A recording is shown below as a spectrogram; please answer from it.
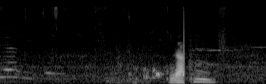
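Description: Black-green Shahjahanpuri pigeons in a loft give a soft, throaty coo that rises briefly near the end over a quiet background. Faint voices can be heard murmuring nearby.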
